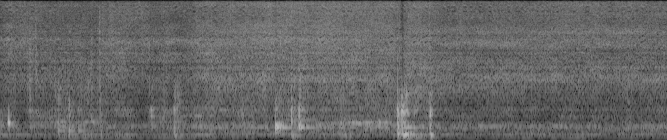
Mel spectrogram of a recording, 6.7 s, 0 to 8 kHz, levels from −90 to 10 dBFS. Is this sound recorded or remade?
remade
